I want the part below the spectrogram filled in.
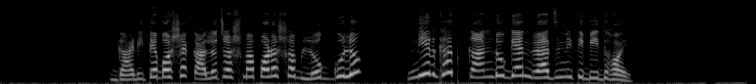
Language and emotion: Bengali, disgusted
